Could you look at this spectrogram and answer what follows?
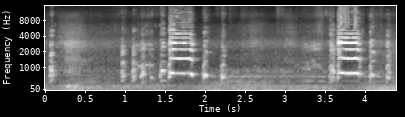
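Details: Bielefelder chickens on a farm cackle in a run of short clucks broken by two loud, drawn-out nasal squawks about two seconds apart, with faint background noise; an alarm call because a hen is laying or has laid an egg.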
